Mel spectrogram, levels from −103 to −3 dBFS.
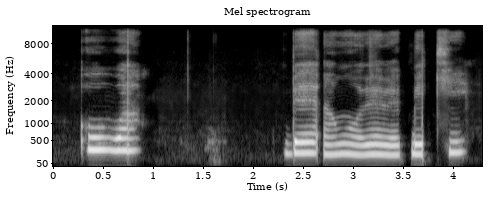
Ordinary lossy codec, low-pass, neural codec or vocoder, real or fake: none; 10.8 kHz; codec, 24 kHz, 3.1 kbps, DualCodec; fake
